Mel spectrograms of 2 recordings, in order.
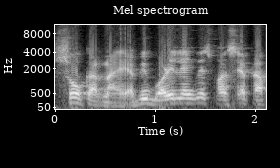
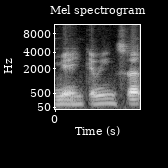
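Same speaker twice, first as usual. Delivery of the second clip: put-on meek and timid voice; 3 dB quieter than usual. Giving interview advice, acting out a candidate entering the room: mock-timid meek voice. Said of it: "ऐसे mister बेचारा बन के मत जाइए".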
